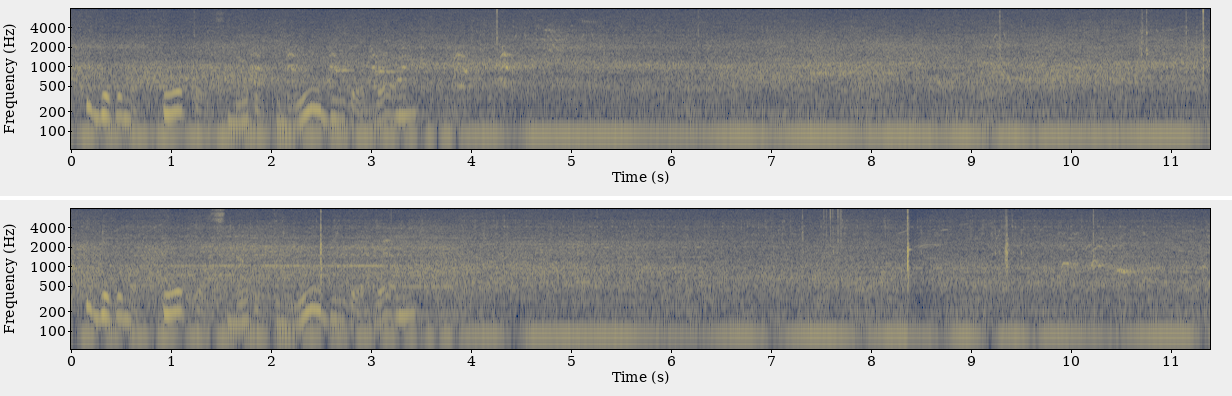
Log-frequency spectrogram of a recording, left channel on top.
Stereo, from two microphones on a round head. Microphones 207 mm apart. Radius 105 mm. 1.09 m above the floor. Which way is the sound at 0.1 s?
75° right (ahead or behind).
